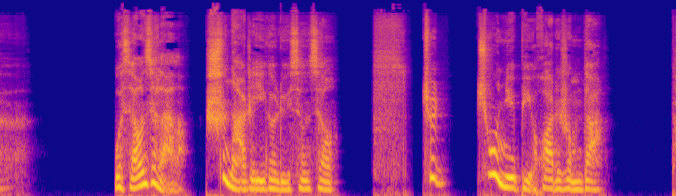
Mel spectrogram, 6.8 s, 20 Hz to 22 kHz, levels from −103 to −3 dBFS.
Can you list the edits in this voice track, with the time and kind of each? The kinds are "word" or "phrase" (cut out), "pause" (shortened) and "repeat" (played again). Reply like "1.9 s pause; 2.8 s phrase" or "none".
2.0 s pause; 4.1 s pause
